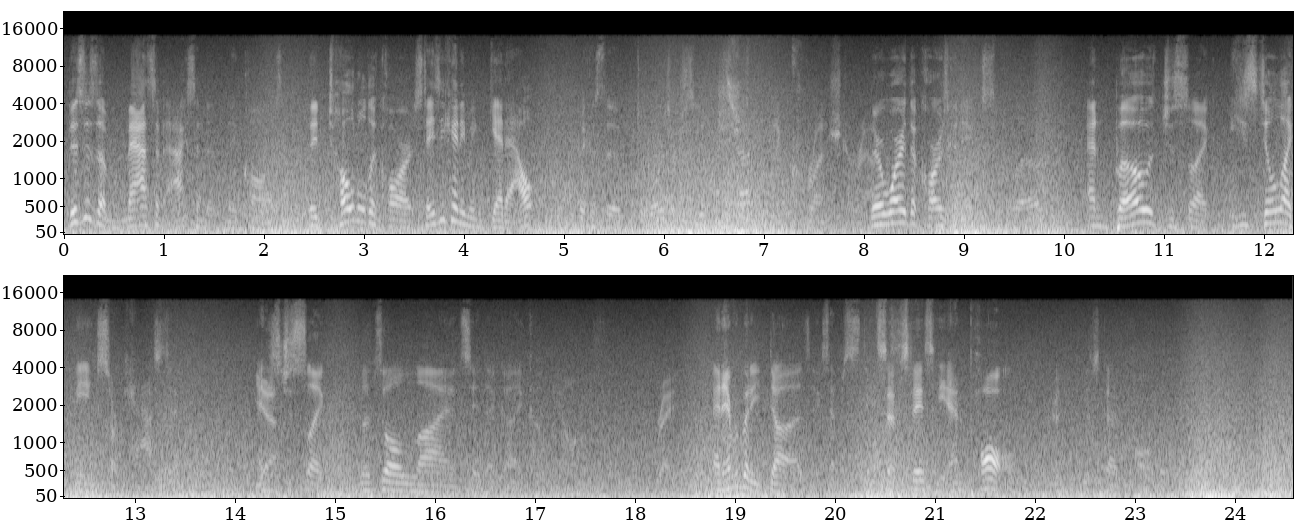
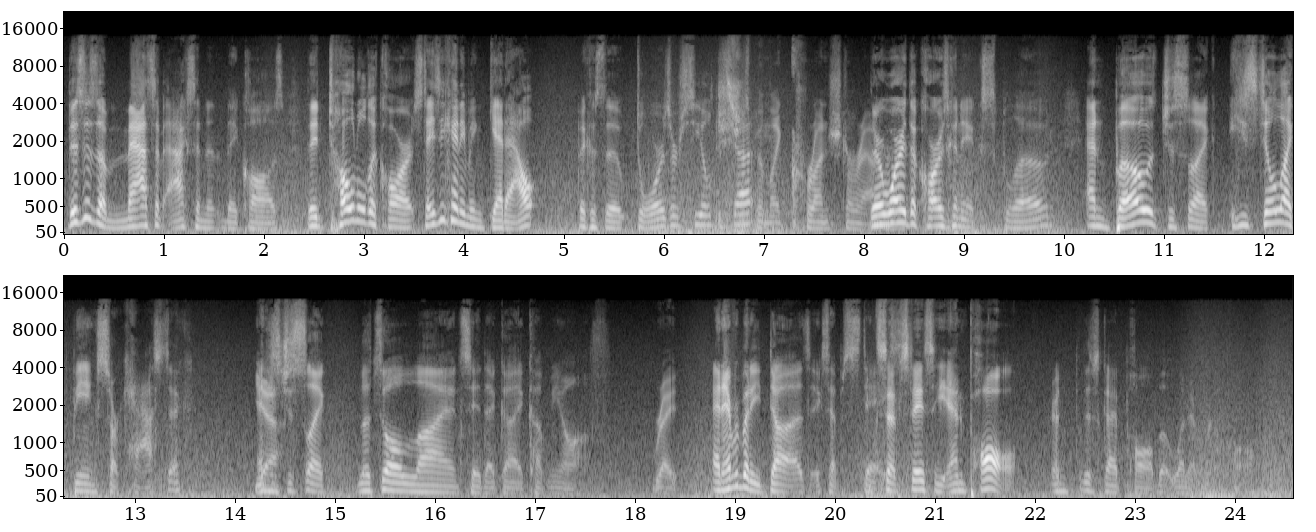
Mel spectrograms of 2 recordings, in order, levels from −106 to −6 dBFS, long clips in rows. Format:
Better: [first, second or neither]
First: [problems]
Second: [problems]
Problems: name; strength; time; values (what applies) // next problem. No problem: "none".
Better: second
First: wind noise on the microphone; heavy; 5 dB below the speech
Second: wind noise on the microphone; occasional gusts; 25 dB below the speech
